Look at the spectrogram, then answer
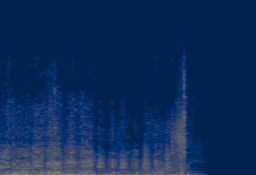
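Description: A dog pants and whimpers up close while its tail is pulled during a live stream, giving a rapid run of breathy pants and short whines that stop abruptly after about two seconds.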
